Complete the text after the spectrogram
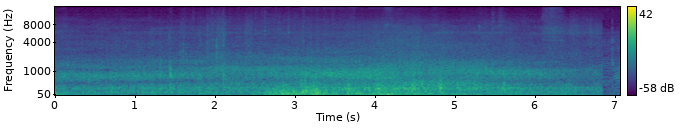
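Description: An SUV drives past on asphalt.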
